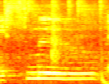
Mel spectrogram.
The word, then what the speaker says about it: Smoove: Smoove, like groove.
